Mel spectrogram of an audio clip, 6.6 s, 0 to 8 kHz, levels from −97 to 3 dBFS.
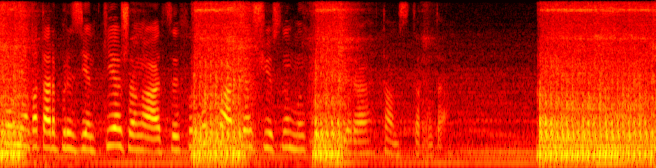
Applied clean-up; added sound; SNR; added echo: none; Tools; -4 dB; none.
